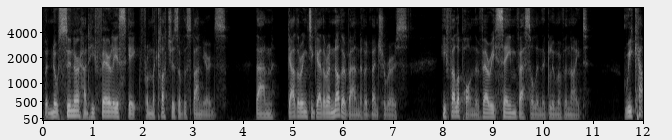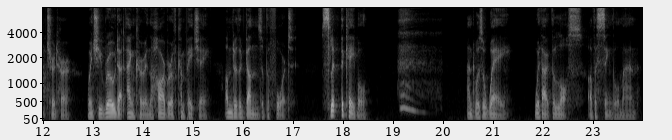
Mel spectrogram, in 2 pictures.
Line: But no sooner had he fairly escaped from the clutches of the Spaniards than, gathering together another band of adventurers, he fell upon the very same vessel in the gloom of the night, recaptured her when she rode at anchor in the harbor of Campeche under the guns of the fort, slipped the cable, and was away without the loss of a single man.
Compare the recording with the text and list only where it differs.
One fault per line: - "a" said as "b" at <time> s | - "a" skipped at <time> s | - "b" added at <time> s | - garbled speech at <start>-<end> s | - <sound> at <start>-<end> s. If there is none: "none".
- sigh at 19.1-20.0 s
